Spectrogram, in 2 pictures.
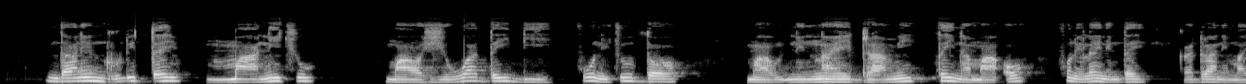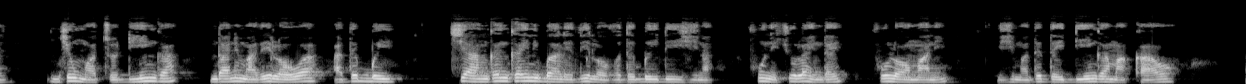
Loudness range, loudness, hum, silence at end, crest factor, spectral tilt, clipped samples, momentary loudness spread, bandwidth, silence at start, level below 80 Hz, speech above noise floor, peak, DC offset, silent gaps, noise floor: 3 LU; -14 LUFS; none; 0.7 s; 14 dB; -5.5 dB/octave; under 0.1%; 11 LU; 9 kHz; 0.45 s; -52 dBFS; 64 dB; 0 dBFS; under 0.1%; none; -77 dBFS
